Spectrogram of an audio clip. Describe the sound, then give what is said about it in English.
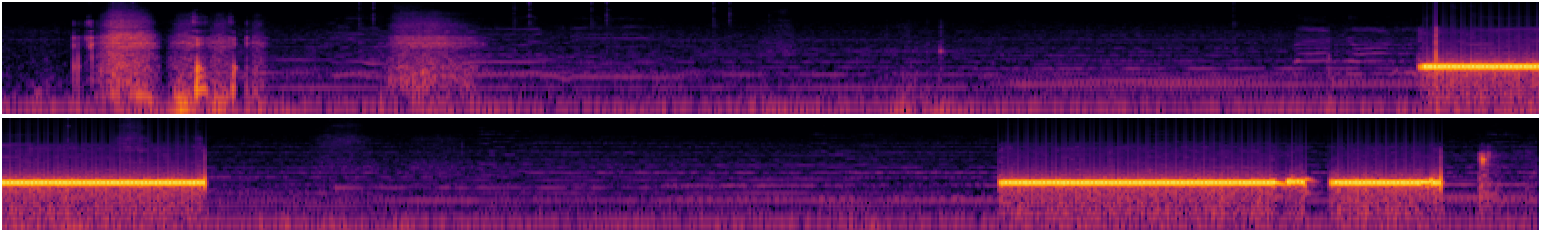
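A telephone dial tone after a call is disconnected: a few brief handling noises, then a steady single-pitch tone in two long bursts, the second briefly interrupted near its end. “I don't know what happened there, but the phone just got disconnected.”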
